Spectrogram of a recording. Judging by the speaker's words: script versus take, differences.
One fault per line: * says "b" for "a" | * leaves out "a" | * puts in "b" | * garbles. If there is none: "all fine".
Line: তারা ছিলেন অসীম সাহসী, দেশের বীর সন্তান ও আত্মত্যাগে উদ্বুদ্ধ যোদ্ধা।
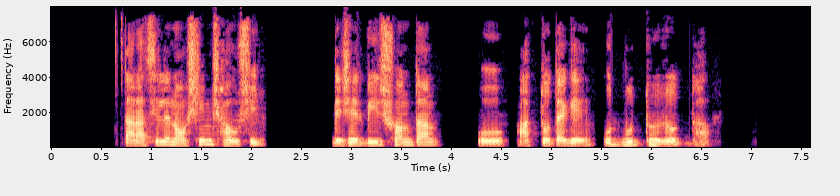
all fine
